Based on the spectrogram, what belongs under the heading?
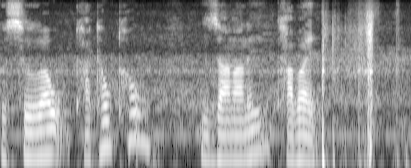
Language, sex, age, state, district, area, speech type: Bodo, male, 30-45, Assam, Chirang, rural, spontaneous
